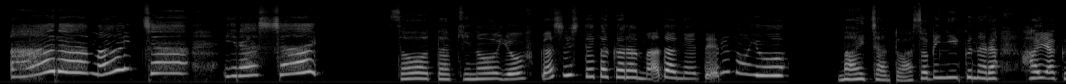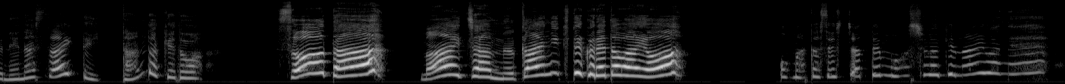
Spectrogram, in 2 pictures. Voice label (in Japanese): 幼馴染のおっとりママ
